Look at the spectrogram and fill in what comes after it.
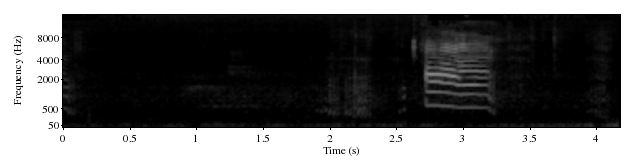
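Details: Domestic cat giving a single short, loud meow lasting about half a second, a steady, harmonically rich tone, after a quiet stretch of faint room noise and soft rustles.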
